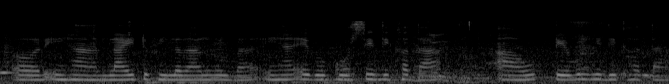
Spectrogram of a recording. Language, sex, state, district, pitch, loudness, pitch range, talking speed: Bhojpuri, female, Uttar Pradesh, Varanasi, 220 Hz, -43 LUFS, 210-225 Hz, 135 wpm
